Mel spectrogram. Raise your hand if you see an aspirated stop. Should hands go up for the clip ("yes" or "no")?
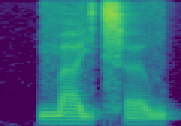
yes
